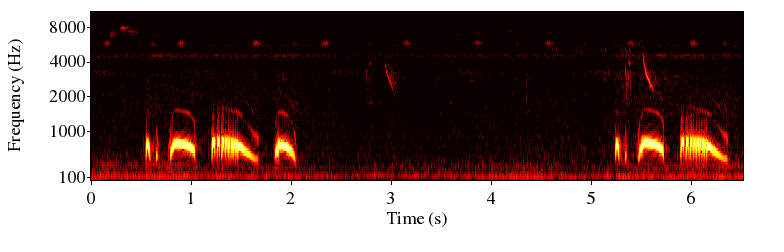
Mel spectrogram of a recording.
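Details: Spotted dove, a trained 'leopard' lure bird trying to call wild birds down, repeats its mellow cooing phrase twice about four seconds apart, with a low background hum and a few faint high chirps.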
